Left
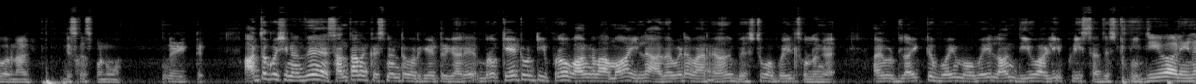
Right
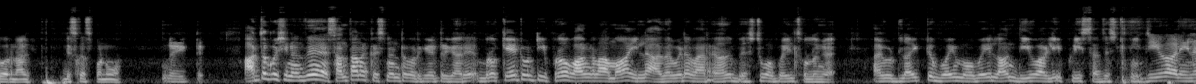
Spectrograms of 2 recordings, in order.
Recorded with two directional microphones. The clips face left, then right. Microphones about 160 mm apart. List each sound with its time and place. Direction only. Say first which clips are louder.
0.0 s speech: right 7 dB; 40° right (ahead or behind)
1.7 s speech: right 4 dB; 10° right (ahead or behind)
11.4 s speech: left 4 dB; 20° left (ahead or behind)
